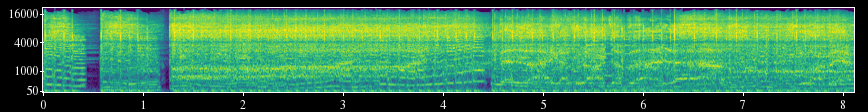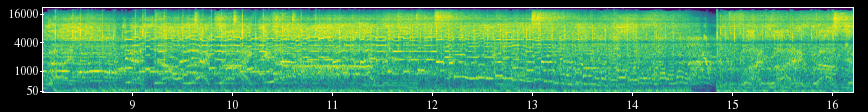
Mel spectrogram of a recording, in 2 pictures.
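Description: Loud, dense heavy music plays continuously with harsh yelled vocals over distorted, wall-of-noise instrumentation, broken only by a few brief dropouts near the start and again near the end.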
